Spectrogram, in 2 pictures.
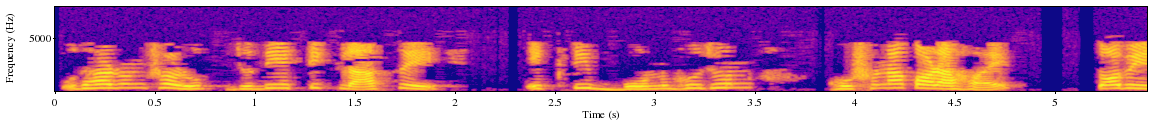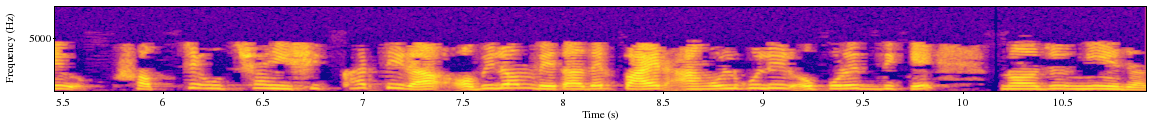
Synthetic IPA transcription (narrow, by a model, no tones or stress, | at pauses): ud̪ʱaɾonʃɔɾup̚d͡ʑod̪iek̚ʈiklase | ekʈibonɡʱod͡ʑon | ɡʱoʃonakɔɾaɦɔe | t̪ɔbeʃɔb̚t͡ɕejut̪ʃaɦiʃikʰːaɾt̪ʰiɾaʔɔbilɔmbet̪ad̪eɾpaeɾʔaŋolɡuliɾopoɾeɾd̪ike | nɔd͡ʑonijed͡ʑabe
